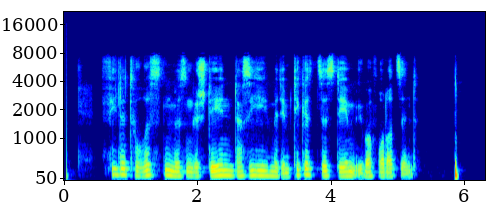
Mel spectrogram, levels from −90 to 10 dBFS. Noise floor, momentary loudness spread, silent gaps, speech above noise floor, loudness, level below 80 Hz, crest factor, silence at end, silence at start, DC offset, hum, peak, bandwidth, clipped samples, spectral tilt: -63 dBFS; 8 LU; none; 33 dB; -31 LUFS; -64 dBFS; 26 dB; 0.4 s; 0 s; under 0.1%; none; -6 dBFS; 8 kHz; under 0.1%; -5.5 dB/octave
